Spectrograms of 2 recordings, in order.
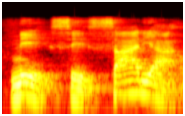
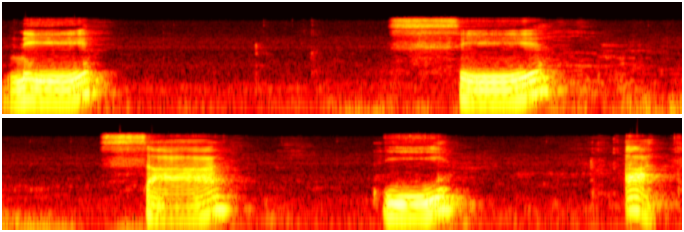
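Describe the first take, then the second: First: Slow "Necessária", ending RIA kept as one syllable; split into four syllables. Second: "Ne, se, sa, ri, a" drawn out with long gaps, RI and A apart; syllable by syllable. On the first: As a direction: say "Necessária" in chunks, ne-ces-sá-ria. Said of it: "você separa ela assim". ("Necessária" silabada devagar, com "ria" junto, em ditongo) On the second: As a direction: sound out five separate syllables, "ri" split from "a". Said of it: "bancas que consideram assim". ("Ne, se, sa, ri, a" pausado, separando o hiato "ri, a") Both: Shown as a demonstration.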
